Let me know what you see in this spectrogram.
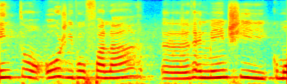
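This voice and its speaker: A woman speaks with a strong French accent over noticeable background noise. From France. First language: French (speaking Portuguese). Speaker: university professor. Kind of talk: conference talk.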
